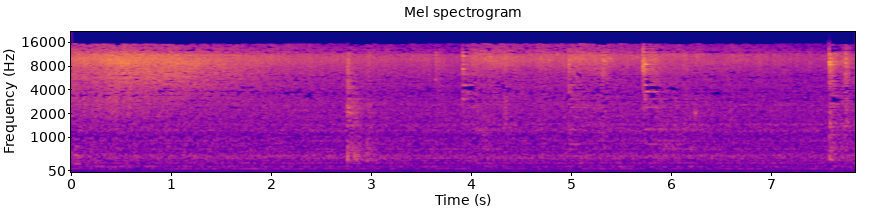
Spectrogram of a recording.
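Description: Water poured into a pan of sautéed pointed gourd for a potato curry, making a steady sizzling hiss with a few sharp clinks and scrapes of utensils against the pan.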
